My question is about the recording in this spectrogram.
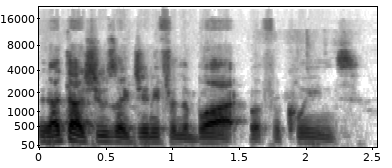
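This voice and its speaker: A man's voice: lowish voice, quick pace, warm tone, breathy edge. Laid-back teasing man, lo-fi sound. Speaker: podcast co-host. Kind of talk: casual chat.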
